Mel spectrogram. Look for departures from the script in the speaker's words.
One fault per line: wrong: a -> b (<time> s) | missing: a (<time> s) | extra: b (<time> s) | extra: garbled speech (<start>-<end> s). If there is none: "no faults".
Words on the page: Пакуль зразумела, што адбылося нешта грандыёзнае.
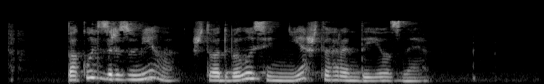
no faults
